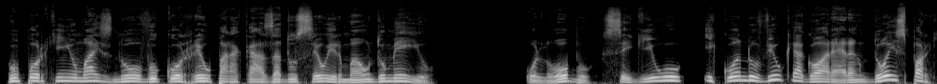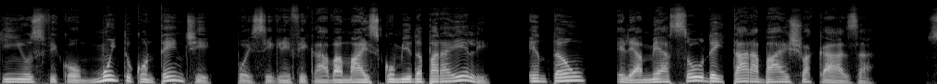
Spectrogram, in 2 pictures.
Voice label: children audiobook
